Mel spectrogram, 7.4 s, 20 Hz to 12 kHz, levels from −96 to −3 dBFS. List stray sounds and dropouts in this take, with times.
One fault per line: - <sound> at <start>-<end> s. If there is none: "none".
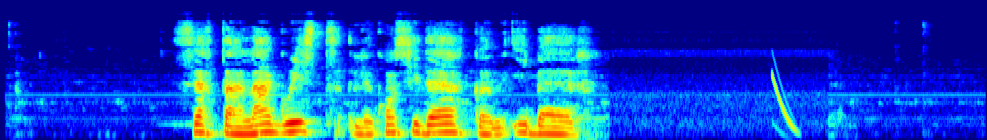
- chirp at 5.8-6.0 s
